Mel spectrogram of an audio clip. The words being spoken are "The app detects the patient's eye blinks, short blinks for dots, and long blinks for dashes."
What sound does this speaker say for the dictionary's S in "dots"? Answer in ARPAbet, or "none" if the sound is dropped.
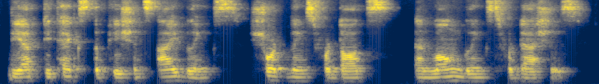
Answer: S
